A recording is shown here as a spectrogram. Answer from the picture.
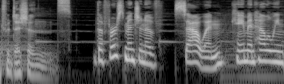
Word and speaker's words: Samhain: cult worshiping the Celtic Festival of Samhain nope Sammy not even close Paul Stephen Rudd it's pronounced more like Sauron the Festival of sowan the ancient Celtic Harvest Festival thought to have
